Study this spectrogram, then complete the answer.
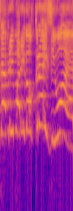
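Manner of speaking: put-on high, loud, accented bewildered question; puzzled Portuguese dad. Dad asking son why all cheer, accented shout. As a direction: ask it over the noise. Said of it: "He goes".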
